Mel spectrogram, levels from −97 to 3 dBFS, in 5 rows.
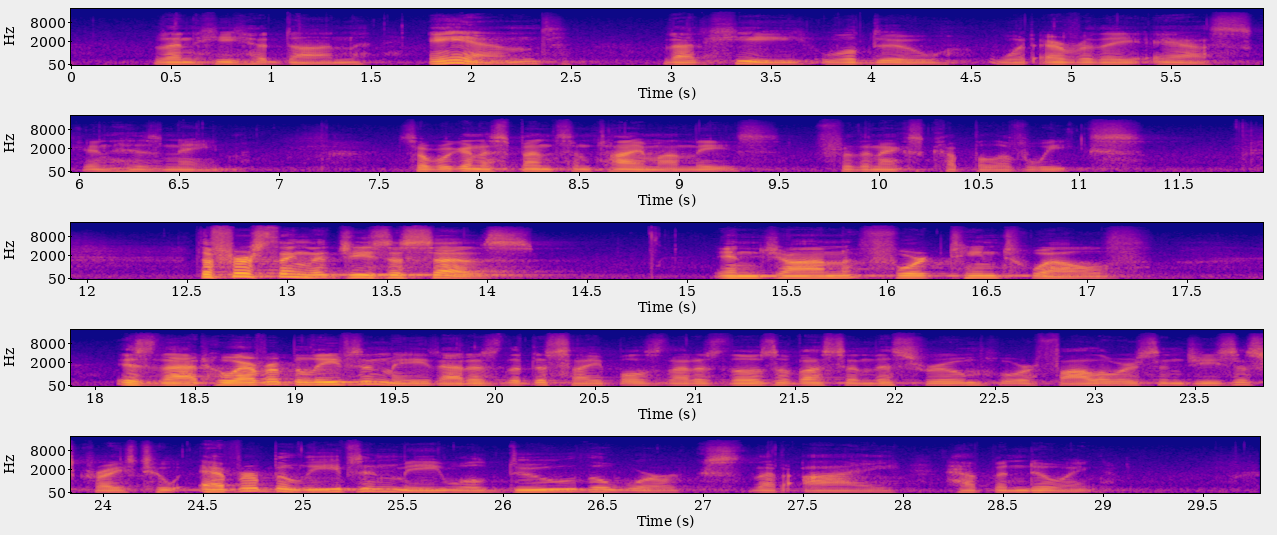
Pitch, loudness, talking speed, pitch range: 115 Hz, -27 LUFS, 155 wpm, 105-130 Hz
